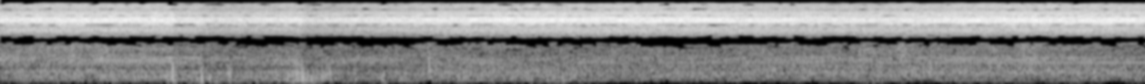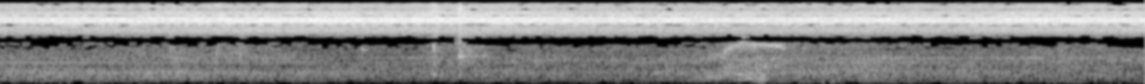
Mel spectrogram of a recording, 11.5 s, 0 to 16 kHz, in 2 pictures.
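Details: 13-year periodical cicadas in Nashville, Tennessee, screaming from the treetops while mating, with many empty shells lying about. The high, unbroken buzzing hiss fills the air. Scattered clicks and a short squeak are heard around eight to ten seconds.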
